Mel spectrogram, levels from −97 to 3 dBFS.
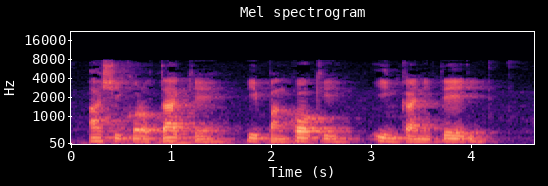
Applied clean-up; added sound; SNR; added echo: none; none; none; none.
